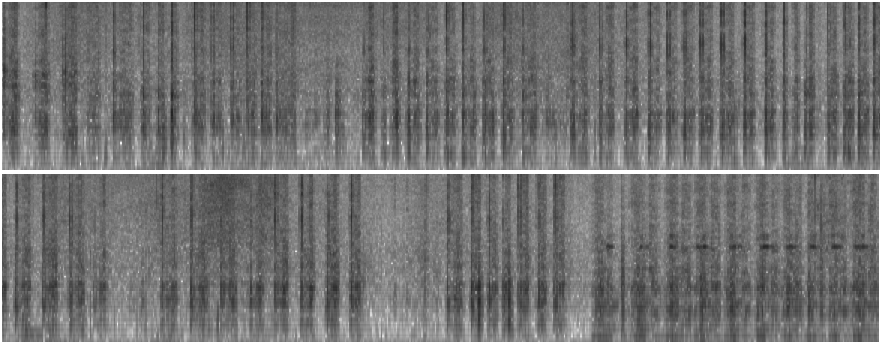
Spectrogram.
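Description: Hand file scraping across the edges of a milled aluminium part in quick back-and-forth strokes, deburring it, with two short pauses.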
